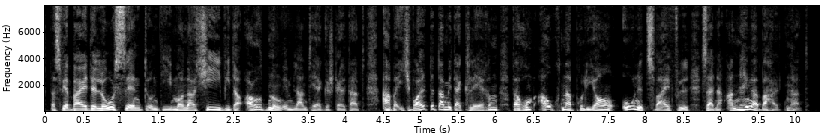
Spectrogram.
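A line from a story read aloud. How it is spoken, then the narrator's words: Laughing. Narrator (German): fügte er lachend hinzu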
